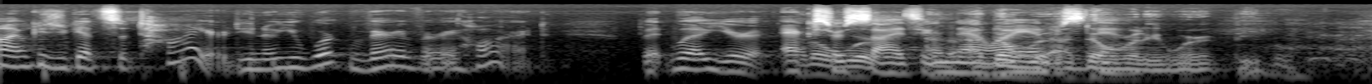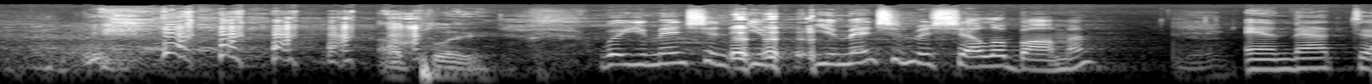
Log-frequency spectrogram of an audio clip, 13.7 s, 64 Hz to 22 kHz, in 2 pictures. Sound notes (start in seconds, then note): 6.3 audience laughing; 8.0 laughs; 10.5 laughs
